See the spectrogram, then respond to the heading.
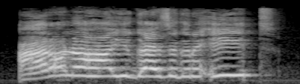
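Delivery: mock, very high, loud, angry scolding yell. Showing what it sounds like to yell at them about cooking: yelling. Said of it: "if you're going to yell at them and be like".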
